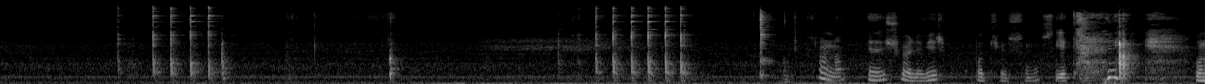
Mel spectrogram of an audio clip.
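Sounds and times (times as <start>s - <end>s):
metal spoon clinking on pot: 5.9s - 7.0s.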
